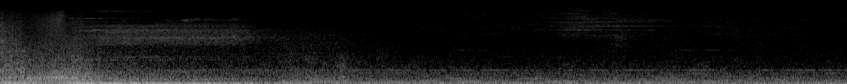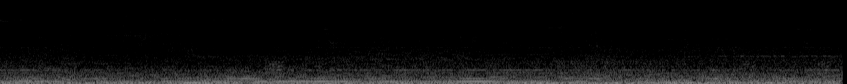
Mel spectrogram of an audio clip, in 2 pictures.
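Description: Triumphant game music swells.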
